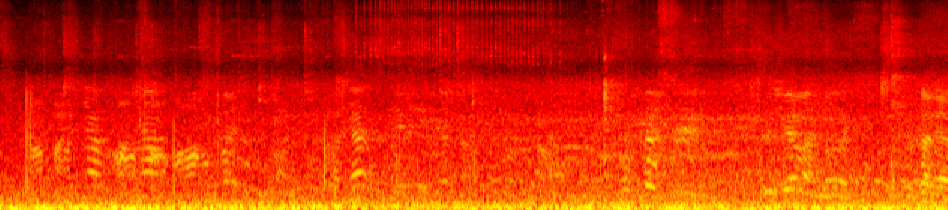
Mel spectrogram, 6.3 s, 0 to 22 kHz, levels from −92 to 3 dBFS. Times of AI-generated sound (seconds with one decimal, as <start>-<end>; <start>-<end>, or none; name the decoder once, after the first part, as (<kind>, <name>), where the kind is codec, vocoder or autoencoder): none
